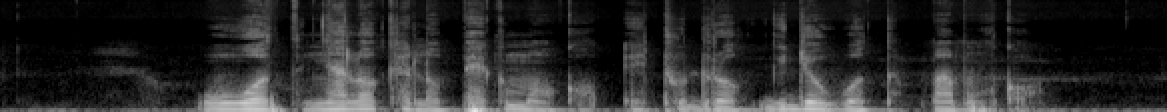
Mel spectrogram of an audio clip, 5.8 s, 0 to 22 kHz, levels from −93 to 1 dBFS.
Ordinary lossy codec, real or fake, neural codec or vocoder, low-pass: none; fake; vocoder, 44.1 kHz, 128 mel bands every 256 samples, BigVGAN v2; none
